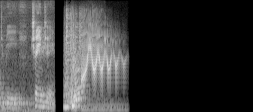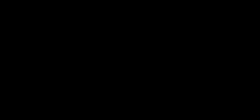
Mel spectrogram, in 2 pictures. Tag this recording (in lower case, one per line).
speech
inside a large room or hall
silence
